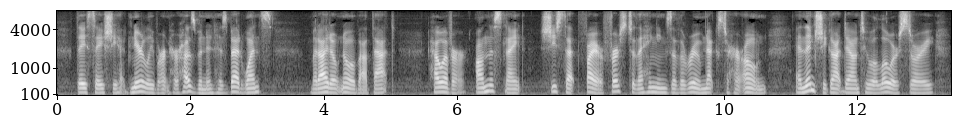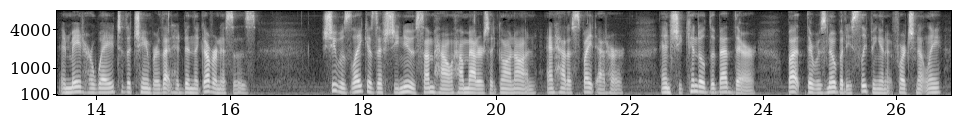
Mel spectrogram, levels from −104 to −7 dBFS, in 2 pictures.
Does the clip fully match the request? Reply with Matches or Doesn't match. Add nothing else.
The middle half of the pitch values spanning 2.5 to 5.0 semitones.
Matches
